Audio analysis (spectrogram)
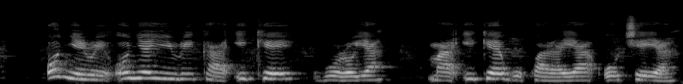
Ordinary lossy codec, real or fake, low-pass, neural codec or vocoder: MP3, 64 kbps; real; 9.9 kHz; none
